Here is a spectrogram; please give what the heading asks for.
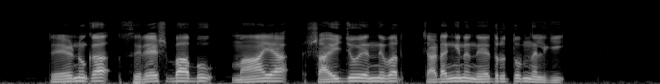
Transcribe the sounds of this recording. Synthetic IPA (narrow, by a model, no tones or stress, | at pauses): ɾe̞ːɳuɣɐsiɾe̞ːʂbaːbumaːjɐʂɐjd͡ʑue̞nːiʋɐrt͡ɕɐɽɐŋːinɨne̞ːt̪̬rut̪wɐmnɐlk̬i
